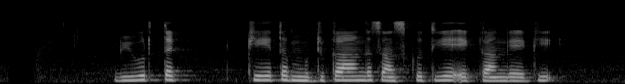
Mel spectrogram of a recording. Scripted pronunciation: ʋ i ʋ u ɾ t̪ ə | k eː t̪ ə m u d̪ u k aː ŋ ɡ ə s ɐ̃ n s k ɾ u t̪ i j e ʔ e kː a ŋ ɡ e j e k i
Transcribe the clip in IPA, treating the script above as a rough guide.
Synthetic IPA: ʋ i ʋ u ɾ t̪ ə | k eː t̪ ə m u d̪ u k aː ŋ ɡ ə s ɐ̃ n s k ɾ u t̪ i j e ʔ e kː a ŋ ɡ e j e k i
